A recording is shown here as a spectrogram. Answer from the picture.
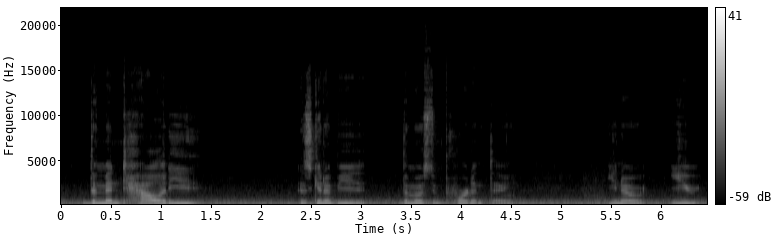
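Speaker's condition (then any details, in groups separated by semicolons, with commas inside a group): No condition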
